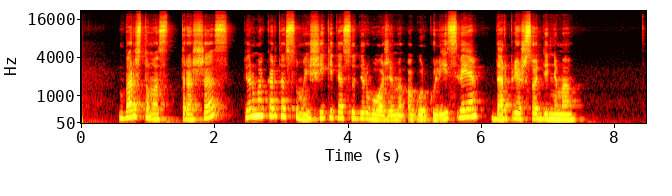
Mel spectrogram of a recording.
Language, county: Lithuanian, Panevėžys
